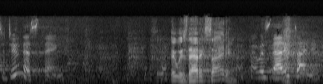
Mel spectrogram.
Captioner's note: laughing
